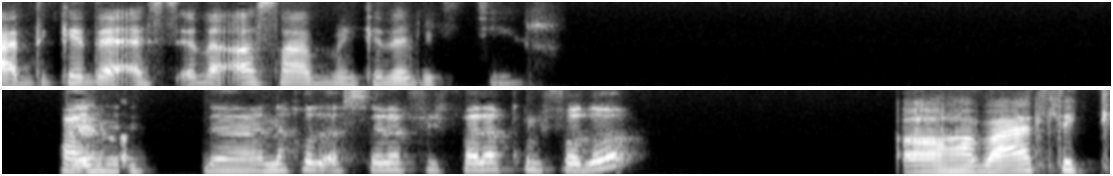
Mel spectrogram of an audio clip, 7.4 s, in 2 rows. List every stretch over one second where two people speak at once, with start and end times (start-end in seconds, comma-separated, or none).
none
